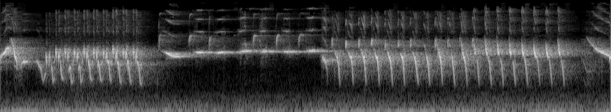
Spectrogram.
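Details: Canary singing a training master song: a rapid rattling tour, then a long steady high whistle held for about three-quarters of a second, followed by another quick rolling trill.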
